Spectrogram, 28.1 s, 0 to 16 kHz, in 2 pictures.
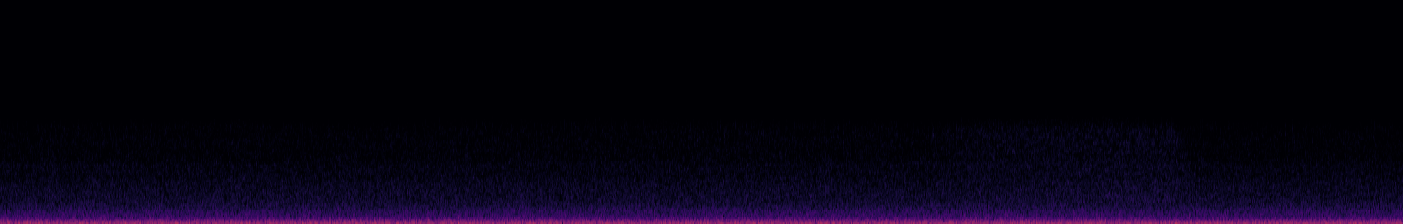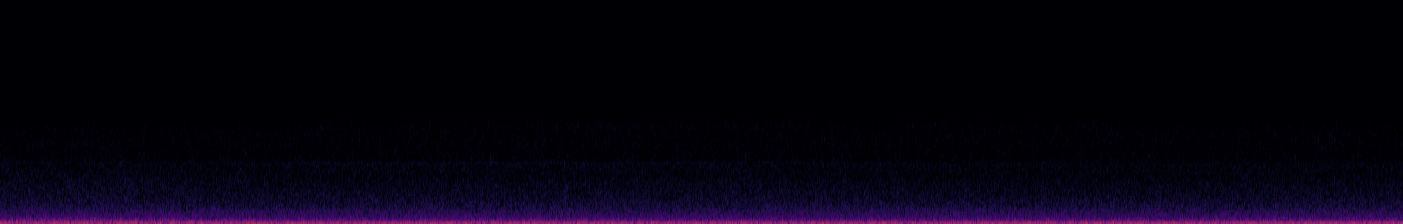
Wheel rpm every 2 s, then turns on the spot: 0, 0, 0, 0, 0, 0, 0, 0, 0, 0, 0, 0, 0, 0.
none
